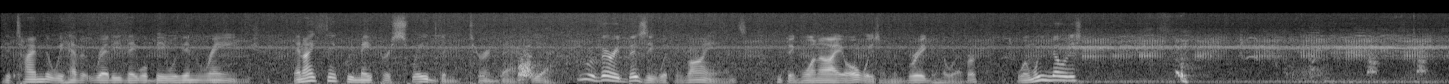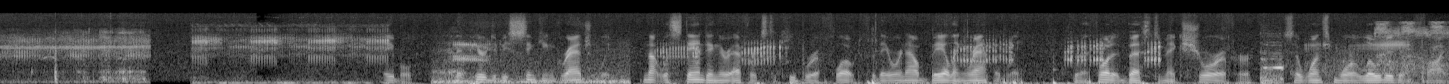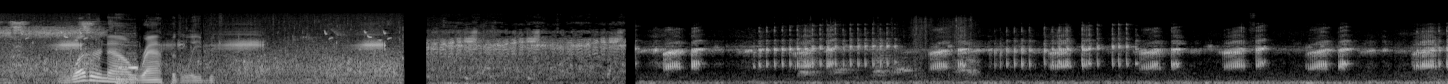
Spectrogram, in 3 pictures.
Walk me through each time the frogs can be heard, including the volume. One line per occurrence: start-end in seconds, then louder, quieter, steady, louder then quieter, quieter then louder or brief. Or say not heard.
0.0-43.4 louder.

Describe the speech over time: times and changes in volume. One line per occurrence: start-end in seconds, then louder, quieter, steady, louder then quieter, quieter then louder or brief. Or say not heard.
0.0-10.8 steady
18.3-31.2 steady.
